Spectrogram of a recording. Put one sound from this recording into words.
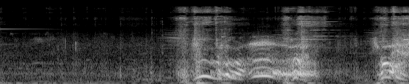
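Blades swing and clang in a close fight.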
